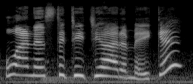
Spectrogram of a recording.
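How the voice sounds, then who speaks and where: Squeaky, very high, bouncy tiny fairy sidekick, chatty, over loud game music. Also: female voice, huge pitch swings, normal speed, full character voice. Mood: cheerful. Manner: talks about herself in third person. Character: tiny floating fairy companion, bubbly and chatty.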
